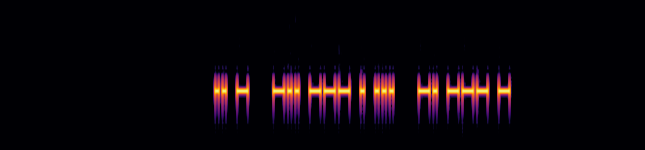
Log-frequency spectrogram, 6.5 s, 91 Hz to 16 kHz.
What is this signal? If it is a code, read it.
Morse code, heard as a keyed tone, about 30 wpm, 700 Hz. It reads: IT DOES NOT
